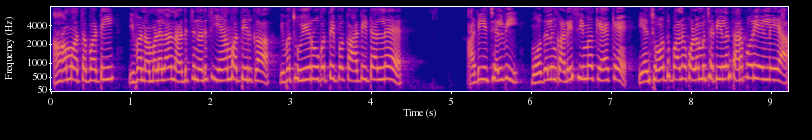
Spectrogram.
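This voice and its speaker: A woman acting in a comedy skit, scolding and shouting complaints. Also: extremely high pitch, steady tone, fast.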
